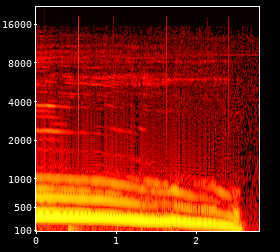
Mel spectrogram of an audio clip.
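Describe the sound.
A person on a radio show about Minnesota's wolf population imitates a wolf howl: one long, loud, steady wail lasting about two and a half seconds, gradually sinking in pitch before dropping off sharply at the end.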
